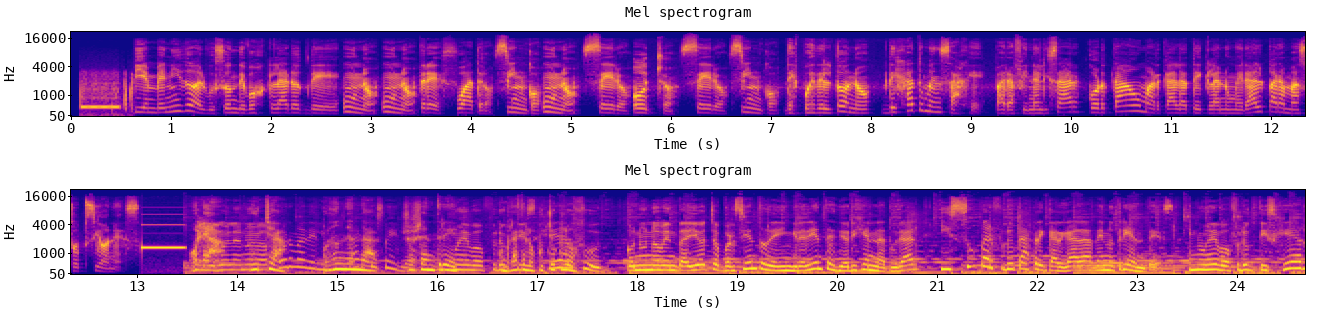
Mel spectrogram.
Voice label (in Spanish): Versatil Calida Comercial, voces femeninas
